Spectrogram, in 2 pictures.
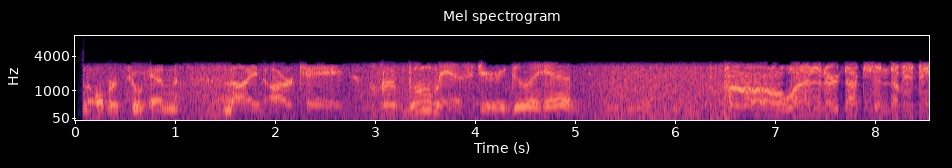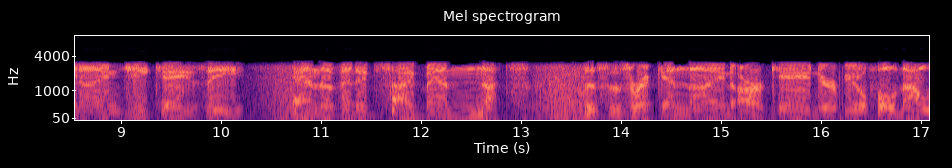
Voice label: Hallicrafters HT-44 - SX-117 D-104 Mic & Dentron Clipperton Amp; Delavan,Wi.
